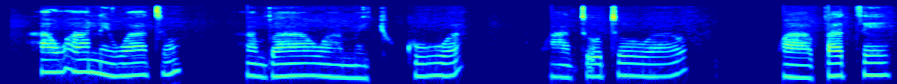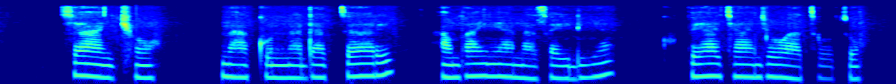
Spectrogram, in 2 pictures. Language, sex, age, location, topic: Swahili, male, 18-24, Nakuru, health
